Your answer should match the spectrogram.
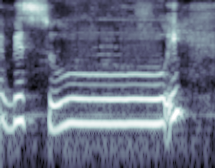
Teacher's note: अब देखिए वाव के ऊपर जज़म भी है और उसके ऊपर मद भी है, इसलिए सीन की पेश को वाव के साथ मिलाएंगे, वाव के ऊपर जज़म है और वाव के ऊपर मद होने की वजह से इसको लंबा करके पढ़ेंगे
